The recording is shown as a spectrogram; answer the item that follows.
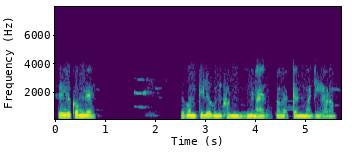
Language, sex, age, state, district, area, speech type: Santali, male, 45-60, West Bengal, Bankura, rural, conversation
